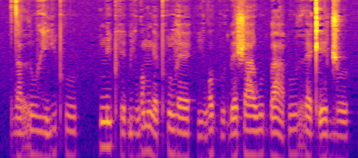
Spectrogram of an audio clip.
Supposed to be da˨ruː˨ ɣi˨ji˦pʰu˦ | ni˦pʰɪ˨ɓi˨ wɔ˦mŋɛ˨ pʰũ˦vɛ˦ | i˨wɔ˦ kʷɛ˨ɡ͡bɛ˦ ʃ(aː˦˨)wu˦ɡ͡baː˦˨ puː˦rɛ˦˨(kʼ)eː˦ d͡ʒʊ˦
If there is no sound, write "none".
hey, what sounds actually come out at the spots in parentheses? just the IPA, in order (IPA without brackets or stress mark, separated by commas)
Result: aː˦, kʼ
